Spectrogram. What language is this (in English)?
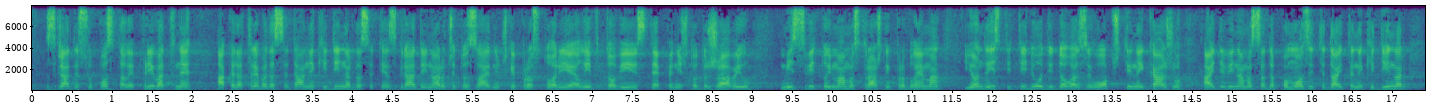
Serbian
